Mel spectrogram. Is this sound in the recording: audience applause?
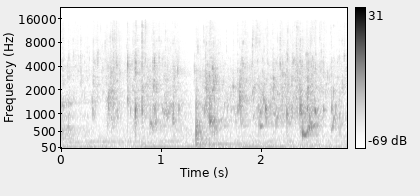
no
